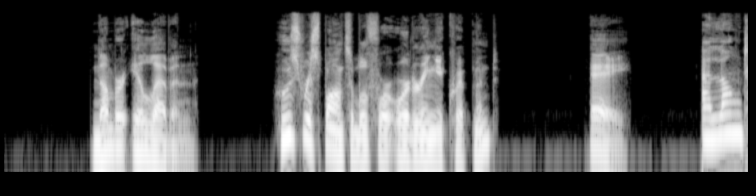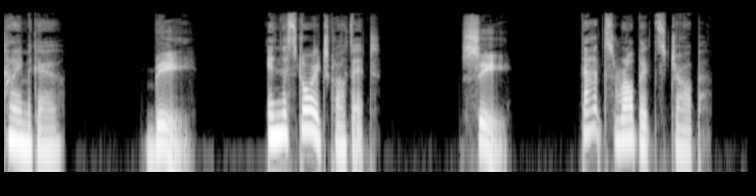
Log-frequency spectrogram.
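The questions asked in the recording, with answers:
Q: Who's responsible for ordering equipment?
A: C: That's Robert's job.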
